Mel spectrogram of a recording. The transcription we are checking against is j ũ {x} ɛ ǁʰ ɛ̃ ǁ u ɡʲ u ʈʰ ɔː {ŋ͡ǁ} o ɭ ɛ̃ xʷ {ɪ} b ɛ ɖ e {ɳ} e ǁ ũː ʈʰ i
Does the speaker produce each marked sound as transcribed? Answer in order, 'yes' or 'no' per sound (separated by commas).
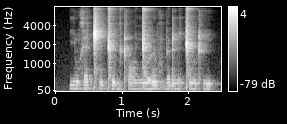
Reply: yes, yes, yes, yes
